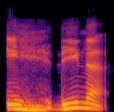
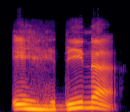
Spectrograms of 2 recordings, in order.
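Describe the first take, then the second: No difference in how they are said.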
